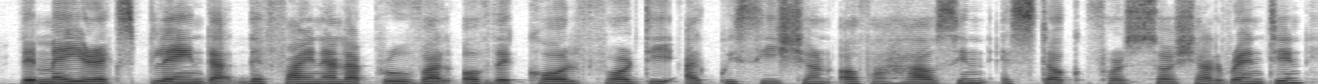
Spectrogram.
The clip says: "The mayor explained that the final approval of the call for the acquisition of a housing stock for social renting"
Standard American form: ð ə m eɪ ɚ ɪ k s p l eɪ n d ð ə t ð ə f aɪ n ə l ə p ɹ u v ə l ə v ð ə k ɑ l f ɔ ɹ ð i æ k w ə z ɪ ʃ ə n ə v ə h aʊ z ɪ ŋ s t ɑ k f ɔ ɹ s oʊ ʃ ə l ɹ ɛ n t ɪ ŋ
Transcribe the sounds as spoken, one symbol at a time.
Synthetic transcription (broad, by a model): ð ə m eɪ ɚ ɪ k s p l eɪ n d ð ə t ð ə f aɪ n ə l ə p ɹ u v ə l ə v ð ə k ɑ l f ɔ ɹ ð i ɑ k w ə s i ʃ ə n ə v ə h aʊ s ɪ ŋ s t ɑ k f ɔ ɹ s oʊ ʃ ə l ɹ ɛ n t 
